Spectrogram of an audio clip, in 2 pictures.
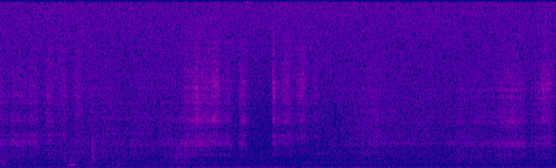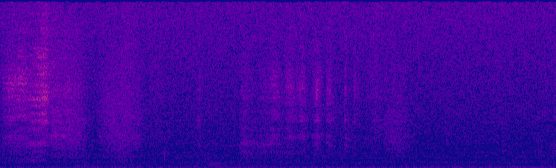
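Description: Felt-tip marker drawn across flip-chart paper: faint scratchy strokes, several separate ones, as a letter is written.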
